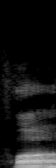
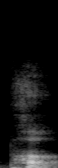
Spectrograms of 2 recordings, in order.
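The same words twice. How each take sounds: First: फा said with a long open aa, the common mistake; wrong long vowel. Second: फ said short and crisp, with no long aa; correct short sound. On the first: Teacher shows students the mistake, long drawn फा. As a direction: show the wrong फा, stretching the vowel. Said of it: "कई लोग इसको फा बोलते हैं". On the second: Teacher corrects students, short crisp फ. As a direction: give the right फ, clipped short. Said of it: "ये होता है फ". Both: Shown as a demonstration.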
